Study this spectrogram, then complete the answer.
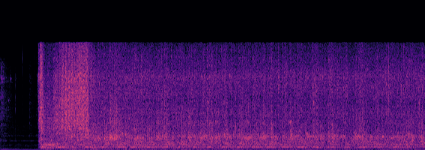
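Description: Military vehicle engine cranking and catching around half a second in, then settling into a steady, loud, low rumbling idle that continues to the end with no talk.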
